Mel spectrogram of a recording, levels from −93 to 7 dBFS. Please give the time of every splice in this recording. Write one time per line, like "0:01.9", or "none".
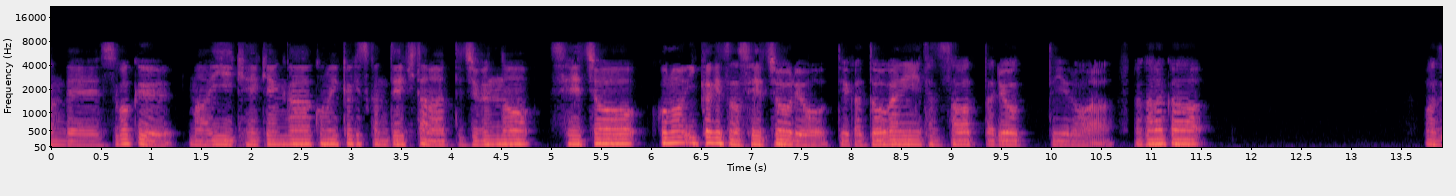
0:01.3
0:04.9
0:06.0
0:10.7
